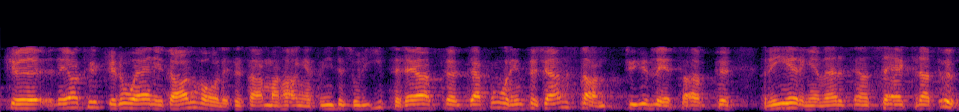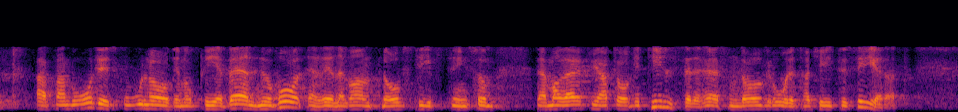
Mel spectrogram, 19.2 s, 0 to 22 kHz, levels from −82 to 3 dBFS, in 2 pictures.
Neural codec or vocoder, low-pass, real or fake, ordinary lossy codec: codec, 16 kHz, 1.1 kbps, Voila-Tokenizer; 7.2 kHz; fake; AAC, 16 kbps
